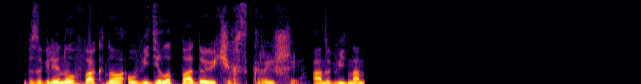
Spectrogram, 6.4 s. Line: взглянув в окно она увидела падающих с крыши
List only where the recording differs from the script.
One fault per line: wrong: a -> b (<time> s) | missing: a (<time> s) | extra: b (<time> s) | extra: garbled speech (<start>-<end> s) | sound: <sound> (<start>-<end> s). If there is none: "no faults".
missing: она (1.3 s)
extra: garbled speech (3.1-3.7 s)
